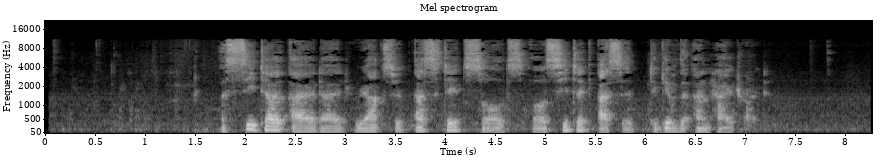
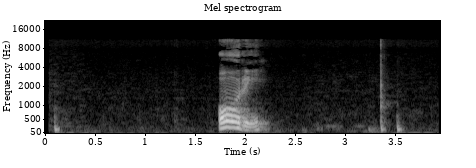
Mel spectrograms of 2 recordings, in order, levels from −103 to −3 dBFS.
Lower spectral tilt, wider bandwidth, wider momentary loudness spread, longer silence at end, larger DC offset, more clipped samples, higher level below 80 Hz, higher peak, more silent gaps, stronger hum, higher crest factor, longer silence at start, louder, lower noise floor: second, -4 dB/octave vs -6 dB/octave; about the same, 11.5 kHz vs 11.5 kHz; second, 11 LU vs 26 LU; first, 1.05 s vs 0.4 s; neither; neither; first, -54 dBFS vs -74 dBFS; about the same, -12 dBFS vs -14 dBFS; neither; neither; about the same, 22 dB vs 22 dB; first, 1.5 s vs 0.1 s; second, -32 LUFS vs -29 LUFS; second, -62 dBFS vs -75 dBFS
